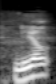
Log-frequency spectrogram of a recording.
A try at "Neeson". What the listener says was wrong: It's Neeson. Neeson. There's no L at all. Neeson. Liam Neeson.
